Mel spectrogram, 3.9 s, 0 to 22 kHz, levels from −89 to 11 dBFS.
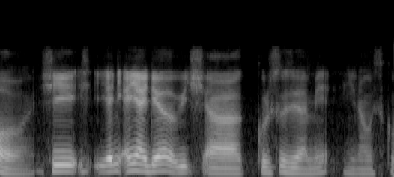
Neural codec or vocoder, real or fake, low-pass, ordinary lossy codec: none; real; 7.2 kHz; Opus, 32 kbps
